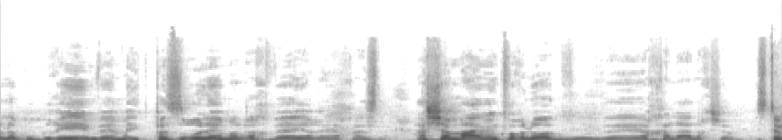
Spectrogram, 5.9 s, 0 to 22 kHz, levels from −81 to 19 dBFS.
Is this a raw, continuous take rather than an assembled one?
no; 1 cut; at 0.9 s

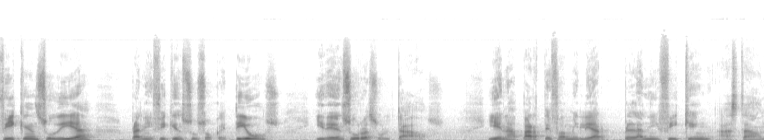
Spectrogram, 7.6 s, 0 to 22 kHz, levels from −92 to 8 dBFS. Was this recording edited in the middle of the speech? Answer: no; 0 cuts

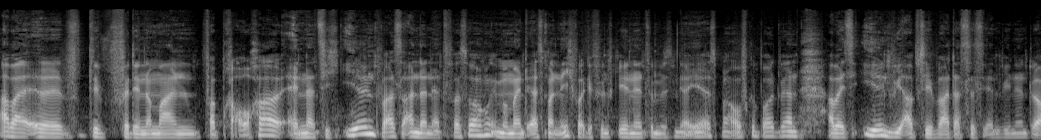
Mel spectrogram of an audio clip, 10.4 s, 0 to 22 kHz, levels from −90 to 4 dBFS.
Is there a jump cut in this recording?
no; 0 cuts

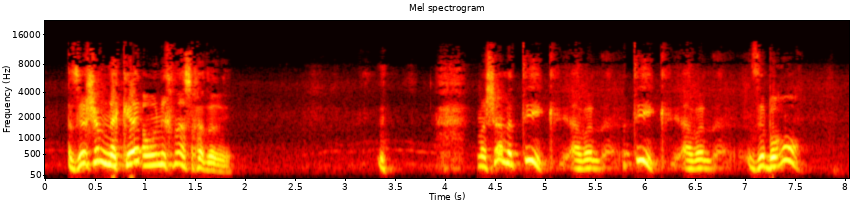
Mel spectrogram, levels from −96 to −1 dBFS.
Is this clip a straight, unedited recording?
no; 4 cuts; at 1.0 s, 1.5 s, 4.3 s, 5.8 s

